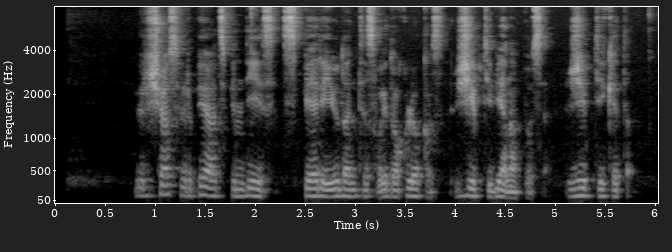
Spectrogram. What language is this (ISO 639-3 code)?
lit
